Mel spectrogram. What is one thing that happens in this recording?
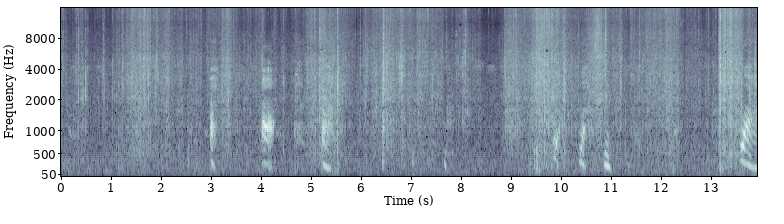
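Dry leaves rustle and crunch as someone digs through them by hand.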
